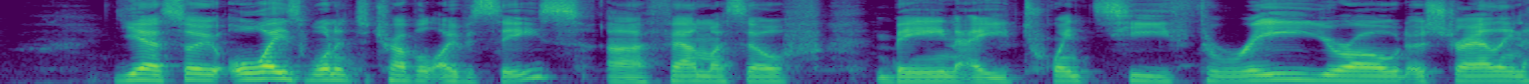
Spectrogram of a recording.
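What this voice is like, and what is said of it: Australian accent. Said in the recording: “my really dodgy Australian accent”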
